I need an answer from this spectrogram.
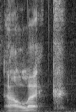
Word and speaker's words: Alec: Well, it's spelled Alex, but some of our viewers tell us it's Alec, pronounced with a C.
